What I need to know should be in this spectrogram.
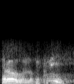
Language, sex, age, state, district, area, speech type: Assamese, male, 60+, Assam, Majuli, urban, conversation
